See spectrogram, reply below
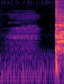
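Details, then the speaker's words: Adult with cough, suspected acid reflux after a scope showed redness at the top of the esophagus; a quiet breath, then the abrupt start of a single loud, harsh cough that is cut off, triggered by talking. "Sorry, I'm going to be coughing a lot because all this talking is going to make me"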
